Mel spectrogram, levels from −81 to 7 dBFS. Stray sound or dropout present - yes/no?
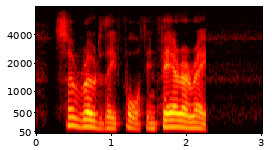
no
